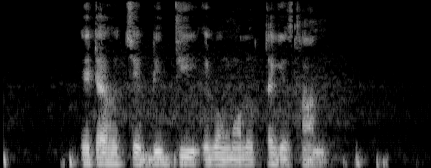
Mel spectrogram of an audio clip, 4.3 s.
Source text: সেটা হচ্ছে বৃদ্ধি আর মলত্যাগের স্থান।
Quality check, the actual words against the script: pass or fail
fail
